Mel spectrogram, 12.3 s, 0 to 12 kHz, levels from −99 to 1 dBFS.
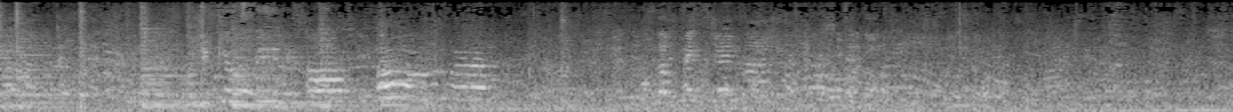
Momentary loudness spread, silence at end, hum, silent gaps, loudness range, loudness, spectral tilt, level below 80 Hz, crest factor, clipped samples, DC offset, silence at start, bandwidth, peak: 12 LU; 0 s; none; none; 8 LU; -25 LUFS; -5.5 dB/octave; -38 dBFS; 20 dB; under 0.1%; under 0.1%; 0 s; 11.5 kHz; -4 dBFS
